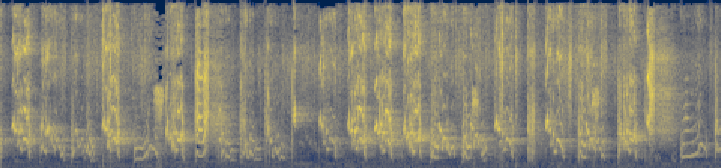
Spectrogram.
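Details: Budgerigars during mating chatter in a rapid, scratchy warble of high squeaks and clicks.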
